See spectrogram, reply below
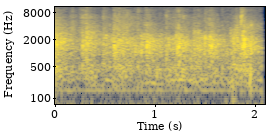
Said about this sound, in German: Vielen Dank, dass ihr euch traut. Ist auch nichts Schlimmes, ist was ganz Tolles. Gebt ihm mal einen Applaus, jawohl.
